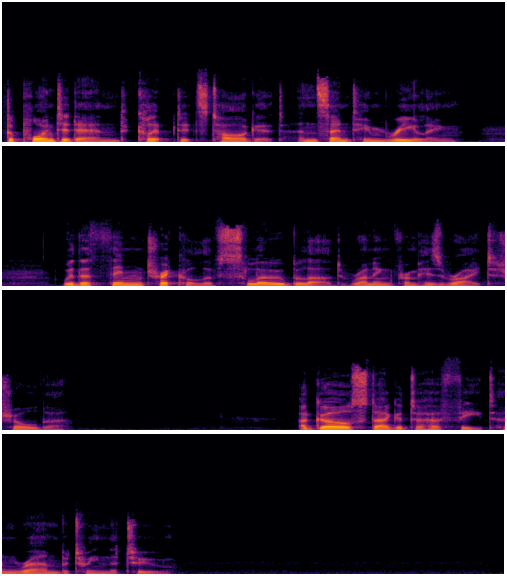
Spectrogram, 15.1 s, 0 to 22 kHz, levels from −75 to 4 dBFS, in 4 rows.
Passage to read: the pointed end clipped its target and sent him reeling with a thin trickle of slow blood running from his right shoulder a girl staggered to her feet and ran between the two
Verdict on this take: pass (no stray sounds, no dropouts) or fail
pass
